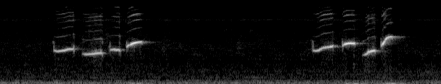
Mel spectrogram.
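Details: White-rumped shama hen in breeding condition calls to a male with two phrases of four short whistles, the first level and dipping, the second climbing to a higher upslurred final note, separated by a pause of about two seconds.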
